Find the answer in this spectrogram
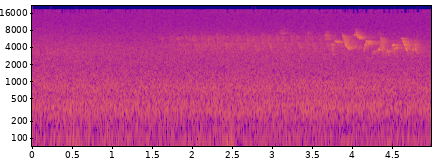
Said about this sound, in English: Here's a fairly common warbler known as the American Redstart.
